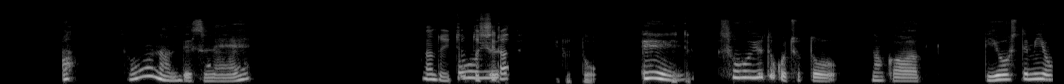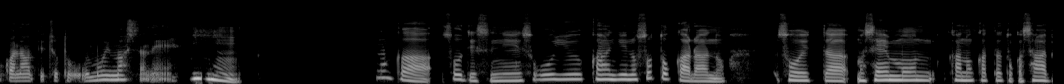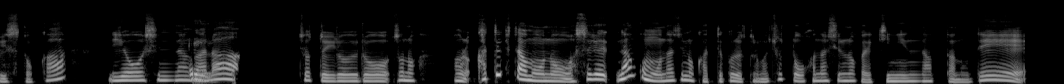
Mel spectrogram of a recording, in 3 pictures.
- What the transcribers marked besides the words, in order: other background noise
- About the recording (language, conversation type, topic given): Japanese, advice, 家族とのコミュニケーションを改善するにはどうすればよいですか？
